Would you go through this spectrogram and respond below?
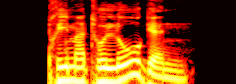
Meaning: female primatologist
- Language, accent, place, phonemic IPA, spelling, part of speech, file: German, Germany, Berlin, /pʁiˌmaːtoˈloːɡɪn/, Primatologin, noun, De-Primatologin.ogg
